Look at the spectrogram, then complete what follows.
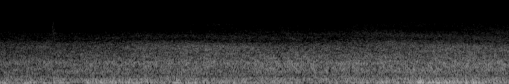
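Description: Steady rumble of city road traffic with wind buffeting the microphone, growing a little louder about four seconds in.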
